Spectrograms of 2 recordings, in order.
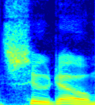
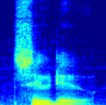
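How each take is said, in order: First: Sudo rhymes with judo; sudo as soo-doh. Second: Sudo ends like "do"; sudo as soo-doo. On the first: Admitting his usual habit, sudo said soo-doh. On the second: Admitting his less frequent habit, sudo said soo-doo. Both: Shown as a demonstration. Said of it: "even my pronunciation varies".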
